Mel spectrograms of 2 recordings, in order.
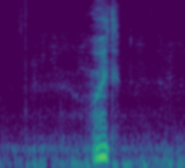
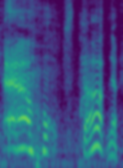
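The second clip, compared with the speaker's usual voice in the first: yelp of pain; 13 semitones higher, much slower than usual. Real, not acted. Dog bites him.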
